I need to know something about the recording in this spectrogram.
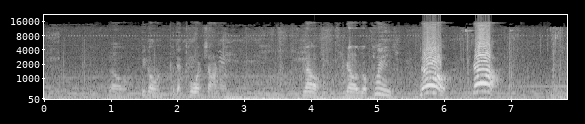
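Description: A young man exclaims loudly and excitedly into a close microphone.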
